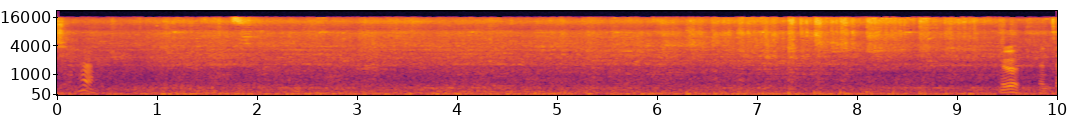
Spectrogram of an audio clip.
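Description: Loaded coal hopper cars of a freight train rolling past at close range: a steady low rumble of steel wheels on rail.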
